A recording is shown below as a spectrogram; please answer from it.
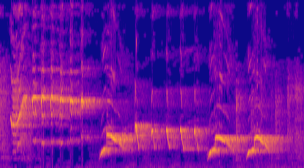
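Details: Murai batu, the white-rumped shama, in full energetic song packed with imitations of sparrows, quarrelling lovebirds and kapas tembak: loud, rich whistled phrases, a long high note, then repeated swooping upslurred whistles about every half second.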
